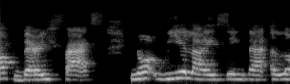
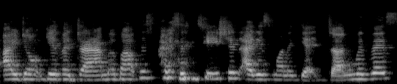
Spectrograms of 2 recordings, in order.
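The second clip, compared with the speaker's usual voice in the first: ordinary talk, nothing marked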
